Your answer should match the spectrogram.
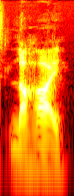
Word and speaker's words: Lahai: The name the name of it is Lahai, or it's spelled L A H A I.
